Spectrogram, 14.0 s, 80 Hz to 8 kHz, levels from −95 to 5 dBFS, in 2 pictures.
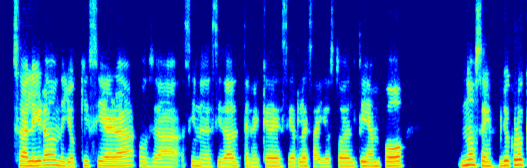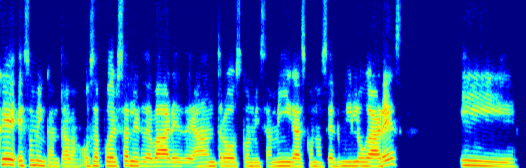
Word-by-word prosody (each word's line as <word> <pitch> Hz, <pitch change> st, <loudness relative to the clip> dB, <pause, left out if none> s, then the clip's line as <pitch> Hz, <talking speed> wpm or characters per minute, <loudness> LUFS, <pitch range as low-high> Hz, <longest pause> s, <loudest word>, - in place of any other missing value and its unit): salir 210 Hz, 0 st, +2 dB
a -, -, +3 dB
donde 230 Hz, -4 st, 0 dB
yo 190 Hz, -1 st, -3 dB
quisiera, 210 Hz, +1 st, 0 dB
o 205 Hz, -2 st, -8 dB
sea, 175 Hz, -2 st, -5 dB
sin 205 Hz, -3 st, -7 dB
necesidad 185 Hz, 0 st, -3 dB
de 195 Hz, -, -7 dB
tener 180 Hz, -3 st, -8 dB
que 195 Hz, -, -4 dB
decirles 190 Hz, +1 st, -3 dB
a 175 Hz, -, -3 dB
ellos 175 Hz, 0 st, -7 dB
todo 190 Hz, -1 st, 0 dB
el 185 Hz, 0 st, -4 dB
tiempo, 200 Hz, +1 st, +1 dB, 0.7 s
no 240 Hz, +3 st, +3 dB
sé, 205 Hz, -3 st, -1 dB
yo 220 Hz, +1 st, +1 dB
creo 245 Hz, +2 st, +5 dB
que 260 Hz, -1 st, +7 dB
eso 215 Hz, +2 st, 0 dB
me 225 Hz, -, +2 dB
encantaba. 175 Hz, -3 st, -4 dB
O 190 Hz, -, -4 dB
sea, 200 Hz, 0 st, +1 dB
poder 195 Hz, 0 st, +1 dB
salir 205 Hz, 0 st, +1 dB
de 190 Hz, -1 st, 0 dB
bares, 190 Hz, 0 st, +4 dB
de 180 Hz, -1 st, -2 dB
antros 185 Hz, 0 st, -1 dB
con 185 Hz, -1 st, -4 dB
mis 180 Hz, -2 st, -7 dB
amigas, 185 Hz, 0 st, +1 dB
conocer 185 Hz, 0 st, -5 dB
mil 195 Hz, 0 st, 0 dB
lugares 195 Hz, -, +4 dB, 0.8 s
y, 195 Hz, -6 st, -1 dB
190 Hz, 175 wpm, -20 LUFS, 185-210 Hz, 0.8 s, que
